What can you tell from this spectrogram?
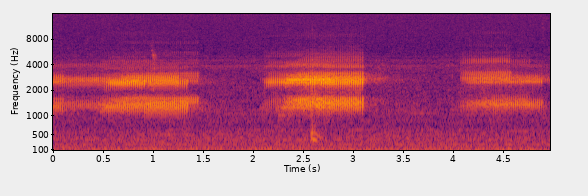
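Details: Night chorus of tree frogs after a rainy summer day: three drawn-out nasal chirps, the middle one longest and loudest, rising and falling in turn over a faint background of more frogs.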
